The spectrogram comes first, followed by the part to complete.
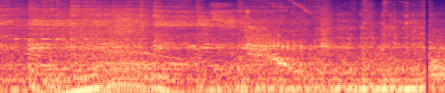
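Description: Loud DJ music over a Chevrolet Camaro's engine as the car pulls away at low speed, its low exhaust note swelling about half a second in and holding steady.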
